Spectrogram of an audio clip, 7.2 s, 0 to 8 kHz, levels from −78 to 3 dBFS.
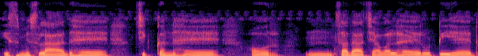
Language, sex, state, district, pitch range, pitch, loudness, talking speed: Hindi, female, Jharkhand, Garhwa, 155-165 Hz, 160 Hz, -17 LUFS, 100 wpm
